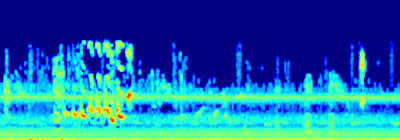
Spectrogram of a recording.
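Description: Double-collared seedeater singing a quick twittering phrase about a second long, followed by a few faint notes. A steady low rumble lies underneath.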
